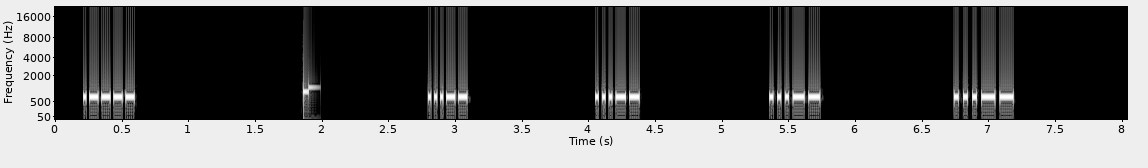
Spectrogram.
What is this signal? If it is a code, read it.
Morse code, heard as a keyed tone, about 48 wpm, spaced as for 9 wpm, 700 Hz. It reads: 1 3333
